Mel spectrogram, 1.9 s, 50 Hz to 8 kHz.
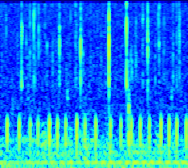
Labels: {"label": "biophony, knock croak", "recorder": "SoundTrap 300"}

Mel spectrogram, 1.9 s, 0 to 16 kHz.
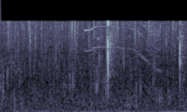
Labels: {"label": "biophony, dolphin", "recorder": "SoundTrap 500"}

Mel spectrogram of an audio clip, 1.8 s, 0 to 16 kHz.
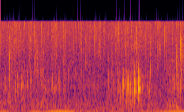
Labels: {"label": "biophony, damselfish", "recorder": "SoundTrap 500"}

